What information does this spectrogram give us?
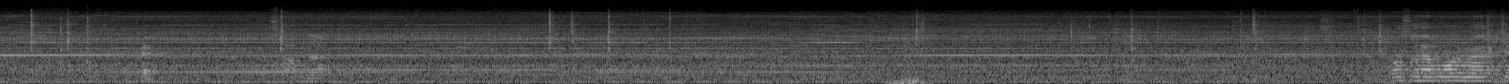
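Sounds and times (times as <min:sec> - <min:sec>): surface grinder motor whine: 0:05.8 - 0:12.2.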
